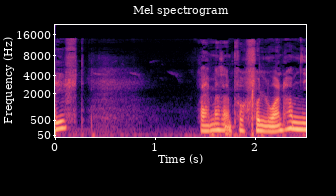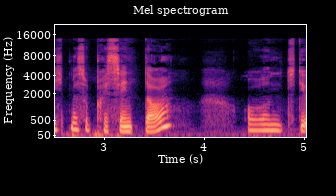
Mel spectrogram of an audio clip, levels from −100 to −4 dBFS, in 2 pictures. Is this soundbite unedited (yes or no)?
yes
